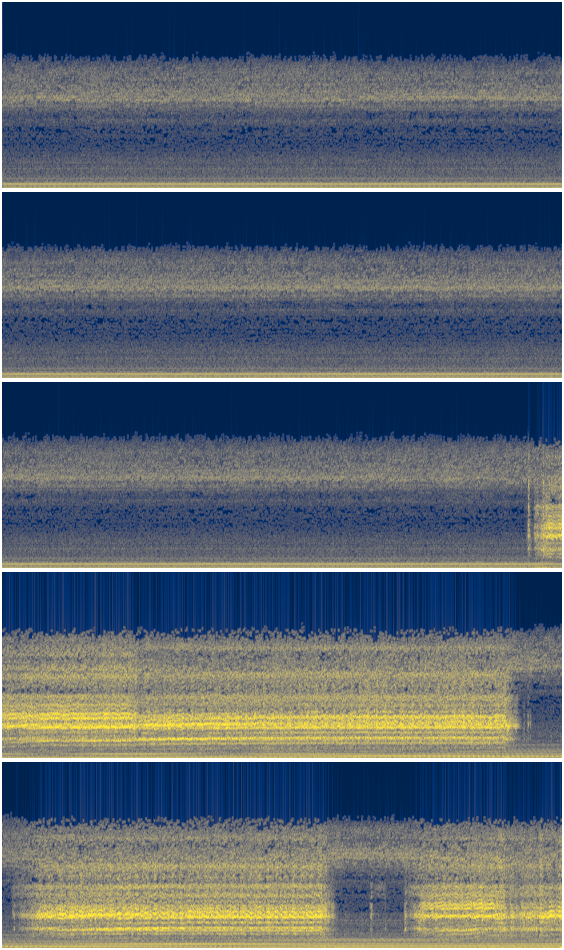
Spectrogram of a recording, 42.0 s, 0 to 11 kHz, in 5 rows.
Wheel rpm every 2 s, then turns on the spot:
0, 0, 0, 0, 0, 0, 0, 0, 0, 0, 0, 0, 30, 70, 70, 70, 30, 60, 70, 30, 60.
none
